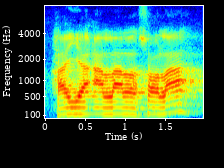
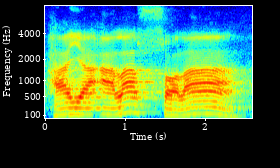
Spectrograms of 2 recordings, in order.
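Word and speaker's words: حي على الصلاة: Hayya alal sholah dibacanya hayya alas sholah. Hayya alal falah ya hayya alal falah, benar. Tapi kalau hayya alal sholah dibacanya hayya alas sholah, masuk ke shod ya.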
